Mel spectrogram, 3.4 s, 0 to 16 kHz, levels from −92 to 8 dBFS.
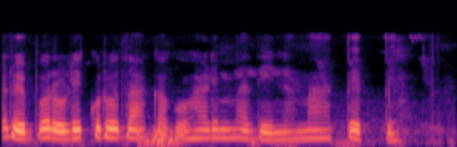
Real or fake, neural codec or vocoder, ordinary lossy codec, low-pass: real; none; none; 7.2 kHz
